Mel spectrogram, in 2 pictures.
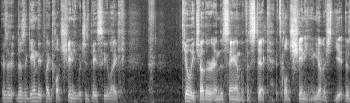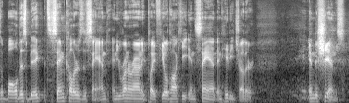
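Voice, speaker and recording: A man from Hawaii, an actor, answering questions at a Q&A in loose, rambling, animated anecdotes. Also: fairly low pitch, brisk. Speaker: actor and film guest at a Q&A. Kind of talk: casual Q&A storytelling.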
